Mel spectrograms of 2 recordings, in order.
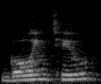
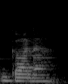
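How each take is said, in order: First: It is said as two full words. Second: It is reduced to one short blended word. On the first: "instead of saying going to" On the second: "we always say gonna"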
